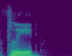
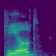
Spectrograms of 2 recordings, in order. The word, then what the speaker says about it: Feeld: Field, the dating app. See, that's the reason, because there's two E's. So I see Fleed, not Field. It's spelled wrong. It's spelled F-E-E-L-D, Field.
